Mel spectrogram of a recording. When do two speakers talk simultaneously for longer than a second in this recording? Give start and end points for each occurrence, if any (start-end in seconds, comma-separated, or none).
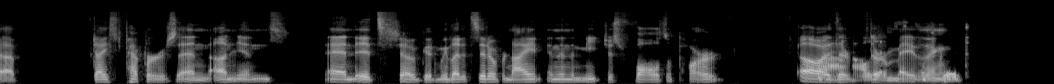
8.2-9.5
